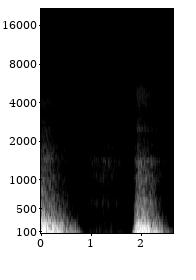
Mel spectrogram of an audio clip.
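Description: Two heavy, close breaths blow straight into a Blue Snowball Ice microphone with no pop filter, each a loud rushing exhale separated by a quieter, airy inhale.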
